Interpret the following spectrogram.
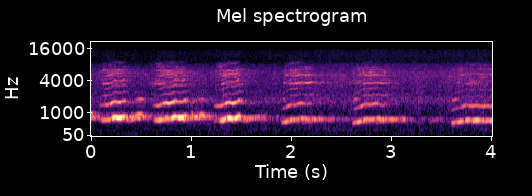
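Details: Lar gibbon (white-handed gibbon) at the ZOO in Opole: a run of clear, wavering hoots with rich overtones, some gliding upward, about five notes in four seconds with brief gaps between them.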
